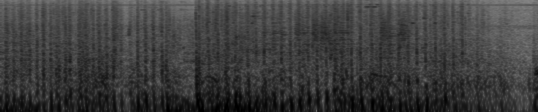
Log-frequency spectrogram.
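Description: Rapid automatic gunfire from the multiplayer shooter Warface, dense and loud bursts of shots running continuously through the whole stretch with no pauses.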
